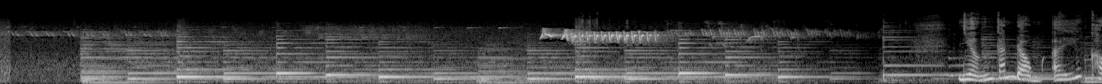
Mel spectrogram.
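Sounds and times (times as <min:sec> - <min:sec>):
bird's rapid high trilling chirps: 0:00.0 - 0:09.0
slow melody of sustained tones: 0:00.9 - 0:10.0
speech: 0:09.7 - 0:11.0.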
